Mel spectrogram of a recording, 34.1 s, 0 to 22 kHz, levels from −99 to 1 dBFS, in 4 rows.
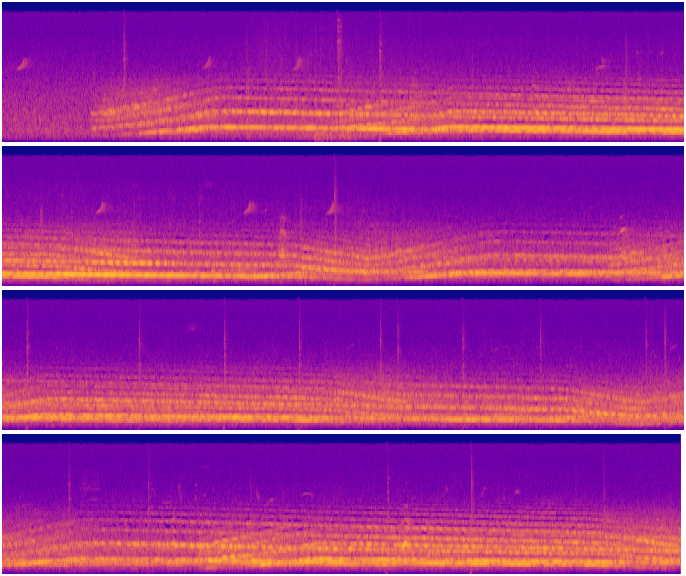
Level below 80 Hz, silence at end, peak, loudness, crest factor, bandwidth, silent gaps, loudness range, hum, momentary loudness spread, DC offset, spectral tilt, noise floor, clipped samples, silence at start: -80 dBFS; 0 s; -8 dBFS; -23 LUFS; 16 dB; 16 kHz; none; 7 LU; none; 9 LU; under 0.1%; -5.5 dB/octave; -46 dBFS; under 0.1%; 0.05 s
